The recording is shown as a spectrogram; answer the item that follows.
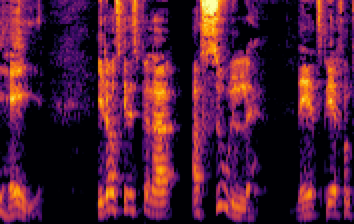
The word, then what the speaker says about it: Azul: Det heter Azul. Det betyder blå på spanska.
